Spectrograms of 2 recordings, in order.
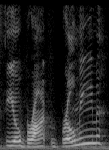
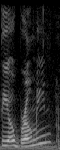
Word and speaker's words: theobromine: It's got a higher caffeine and theobromine, is how you say it, theobromine level.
